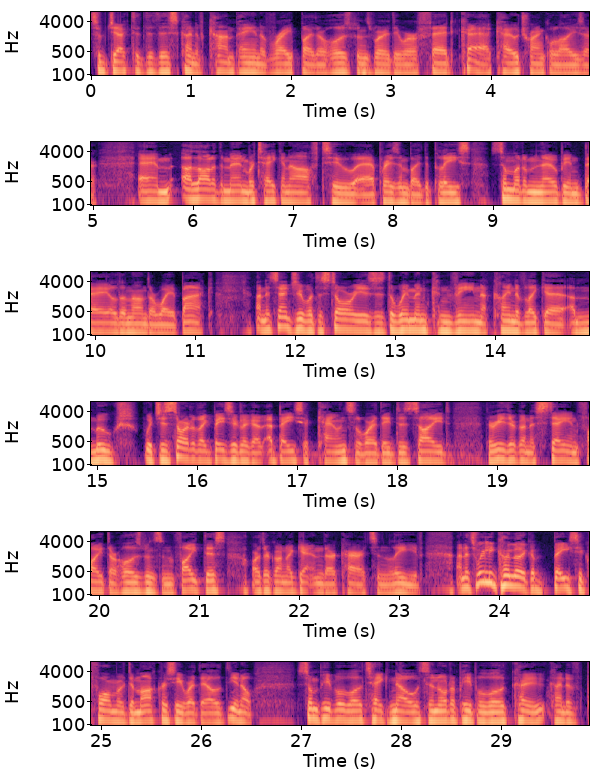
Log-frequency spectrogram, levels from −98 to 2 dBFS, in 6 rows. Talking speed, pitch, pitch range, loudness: 245 wpm, 125 Hz, 115-135 Hz, -19 LUFS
